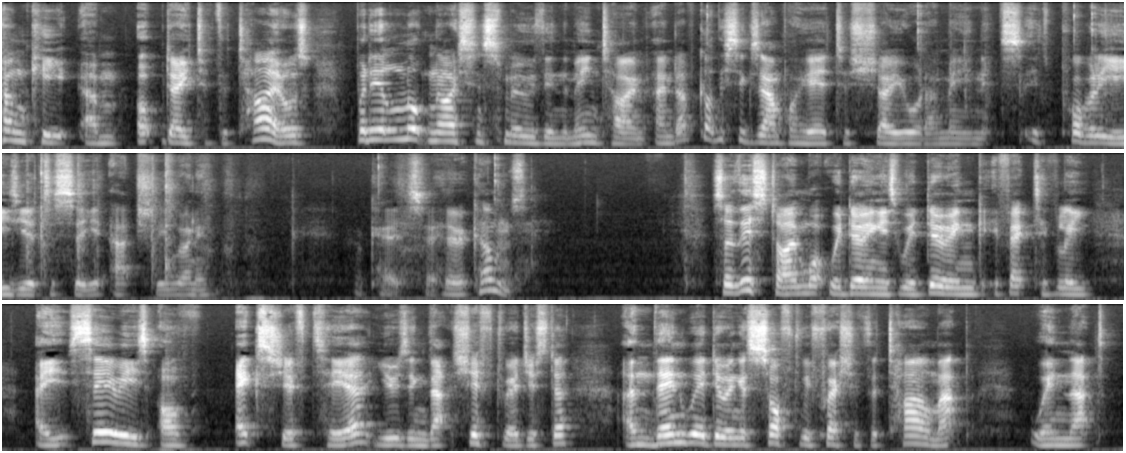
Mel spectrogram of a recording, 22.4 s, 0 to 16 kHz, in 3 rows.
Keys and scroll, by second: 6.3 ctrl+q, 7.6 F6, 8.4 Return.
